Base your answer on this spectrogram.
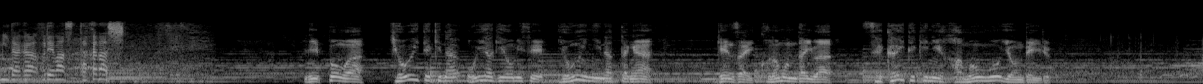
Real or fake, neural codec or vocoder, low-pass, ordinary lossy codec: real; none; 7.2 kHz; Opus, 24 kbps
